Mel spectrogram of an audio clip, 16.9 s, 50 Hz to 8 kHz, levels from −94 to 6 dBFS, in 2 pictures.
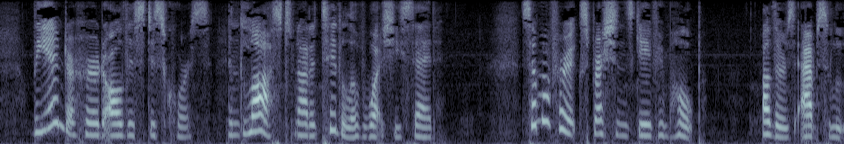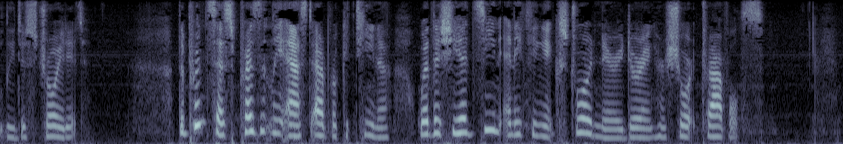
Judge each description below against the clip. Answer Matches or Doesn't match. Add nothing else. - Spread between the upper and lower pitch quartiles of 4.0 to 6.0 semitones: Matches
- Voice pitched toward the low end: Doesn't match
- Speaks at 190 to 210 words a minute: Doesn't match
